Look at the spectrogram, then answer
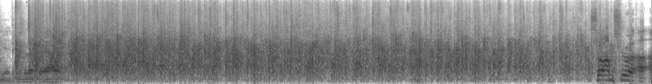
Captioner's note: applause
